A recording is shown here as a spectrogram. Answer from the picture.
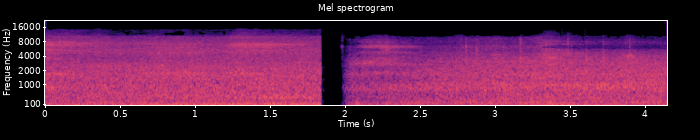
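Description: Steady outdoor background of road traffic rumble, with no distinct single event. About two seconds in it drops out to silence for a split second, then carries on the same.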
